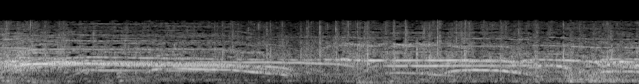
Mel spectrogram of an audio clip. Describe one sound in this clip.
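A crowd cheers loudly in a large room.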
